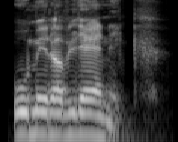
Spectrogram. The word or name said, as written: umirovljenik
